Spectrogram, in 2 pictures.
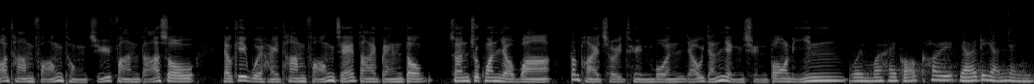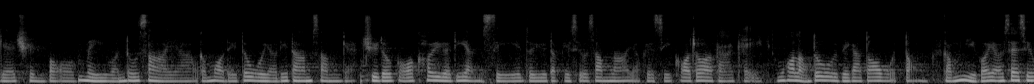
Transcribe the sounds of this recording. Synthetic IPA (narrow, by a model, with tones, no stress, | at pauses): t̪ʰaː˧mfɔː˨˥ŋt̪ʰʊ˨˩ŋt͡ʃyː˨˥faː˨nt̪aː˨˥so˧w | jɐ˨˧wke˥jwuː˨˧jɦɐ˨jt̪ʰaː˧mfɔː˨˥ŋt͡sɛː˨˥t̪aː˨˧jpɛː˨˩ŋt̪ʊ˨k̚sœː˧ŋt͡sʊ˧kʷːwɐ˧njɐ˨wːaː˨pɐ˥t̚pʰaː˨˩jt͡ʃʰɵ˨˩t̪ʰyː˨˩nmuː˨˩njɐ˨˧wjɐ˨˥njɪ˨˩ŋt͡ʃʰyː˨˩npɔː˧liː˨˥nwuː˨˧jm̩˨˩wu˨˧jɦɐ˨˥jkɔː˨˧˥kʰɵ˥ɥjɐ˨˧wjɐ˥t̪̚iː˥jɐ˨˥njɪ˨˩ŋkɛː˧t͡ʃʰyː˨˩npɔː˧me˨˩jwɐ˨˥nt̪o˨˧˥wsaː˧jaː˧kɐ˨˥mŋɔː˨˧t̪e˨jt̪o˥wu˨˧jɐ˨˧wt̪̬iː˥t̪aː˥msɐ˥mkɛ˧t͡ʃʰyː˧t̪o˨˧wkɔː˨˧˥kʰɵ˥ɥkɔː˧t̪iː˥jɐ˨˩nsiː˨t͡sɐ˨wji˧wt̪ɐ˨˩piː˨t̚siː˨˥wsɐ˥mlaː˥jɐ̰˨˩wkʰe˨˩jsiː˨˩kʷɔː˧t͡ʃɔː˨˥kɔː˧kaː˧kʰe˨˩jkɐ˨˦mɦɔː˨˥lɐ˨˩ŋt̪o˥wuː˨˧jpe˨˥jkaː˧wt̪ɔː˥wṵ˨t̚t̪ʊ̰˨˩ŋkɐ˨˥mjy˨˩kʷɔː˨˥jɐ˧wsɛː˥si˨˥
